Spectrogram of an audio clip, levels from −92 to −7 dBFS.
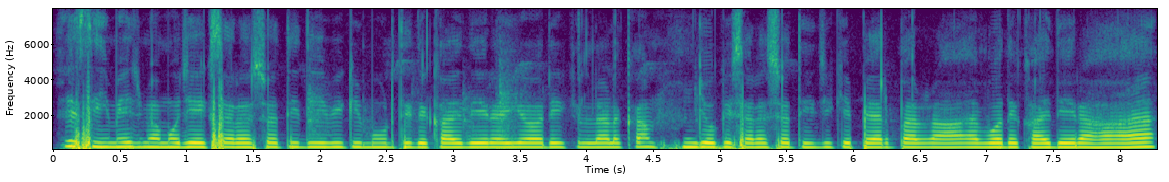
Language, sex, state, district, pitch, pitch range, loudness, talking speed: Hindi, female, Chhattisgarh, Bastar, 225 Hz, 220-230 Hz, -14 LUFS, 215 wpm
